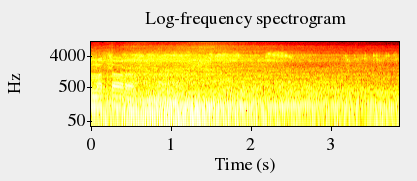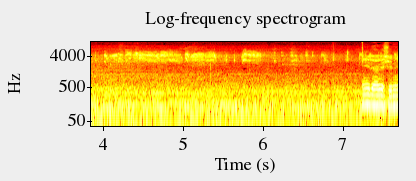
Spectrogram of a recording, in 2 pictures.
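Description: A boat's outboard motor drones steadily and slowly fades into the distance.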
